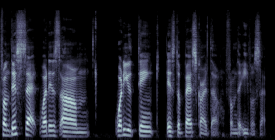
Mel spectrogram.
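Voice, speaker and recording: A man speaks in a bright, sharp tone at a medium pitch with ordinary pitch variation. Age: 30s. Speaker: podcast host. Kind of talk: casual chat.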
